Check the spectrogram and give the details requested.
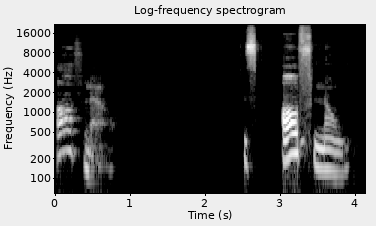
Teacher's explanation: we'll want to go high but we'll have to finish low because you always finish low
